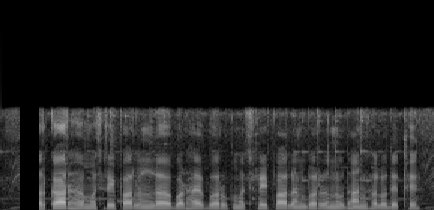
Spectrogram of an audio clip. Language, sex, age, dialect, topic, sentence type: Chhattisgarhi, male, 18-24, Northern/Bhandar, agriculture, statement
